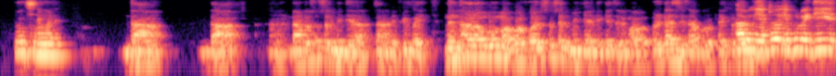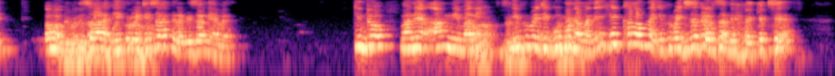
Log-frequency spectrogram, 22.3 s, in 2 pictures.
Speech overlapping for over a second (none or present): present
